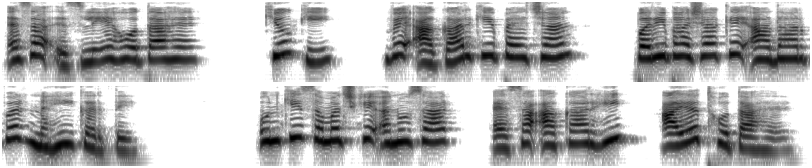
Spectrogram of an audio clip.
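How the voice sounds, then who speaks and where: Slow, high-voiced woman teacher. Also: animated, fairly bright tone. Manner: measured, explanatory. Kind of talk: scripted educational narration.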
